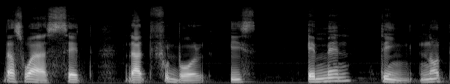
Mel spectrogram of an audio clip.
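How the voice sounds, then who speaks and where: A man's voice: mid-range voice, animated, takes it slowly, darkish tone, no room sound, clean studio sound. A man with a Nigerian accent, a coach, arguing his point in a casual debate, repeating words and laughing often. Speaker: coach and show guest.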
